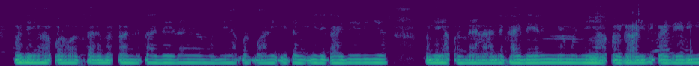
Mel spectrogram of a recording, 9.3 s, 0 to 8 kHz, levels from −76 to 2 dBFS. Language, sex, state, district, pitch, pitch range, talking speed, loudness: Hindi, male, Chhattisgarh, Rajnandgaon, 155 Hz, 150-160 Hz, 230 wpm, -32 LUFS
